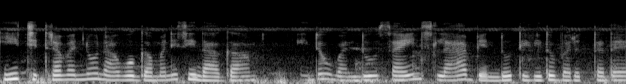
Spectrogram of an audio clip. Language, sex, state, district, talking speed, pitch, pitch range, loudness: Kannada, female, Karnataka, Bangalore, 105 wpm, 200 Hz, 190-220 Hz, -16 LUFS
